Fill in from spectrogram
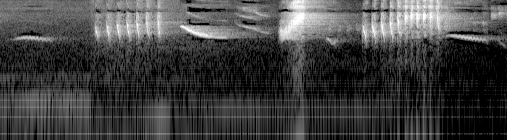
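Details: White-shouldered triller in 'tembakan' song, alternating quick runs of rapid pulsed chips with long bright downslurred whistles and a harsh rushing burst, a soft low hum at the start.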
